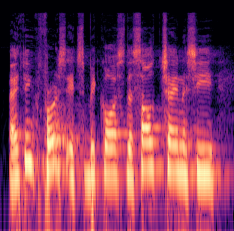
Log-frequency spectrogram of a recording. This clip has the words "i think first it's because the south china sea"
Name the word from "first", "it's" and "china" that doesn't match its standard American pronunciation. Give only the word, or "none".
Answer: none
